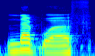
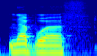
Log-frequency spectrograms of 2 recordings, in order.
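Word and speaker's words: Knebworth: Robbie Williams, Nebworth, Let Me Entertain You. – How do you spell it? – K-N-E-B. – K-N-E-B. – Nebworth, Let Me Entertain You.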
